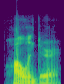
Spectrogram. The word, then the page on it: Hollander: American English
